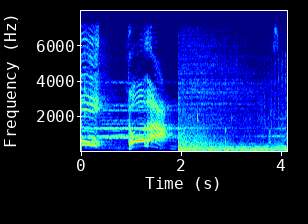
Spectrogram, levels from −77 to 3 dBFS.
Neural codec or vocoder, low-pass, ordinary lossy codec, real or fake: none; 7.2 kHz; none; real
